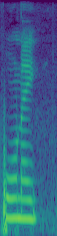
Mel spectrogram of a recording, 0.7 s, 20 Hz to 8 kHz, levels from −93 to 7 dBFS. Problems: echo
